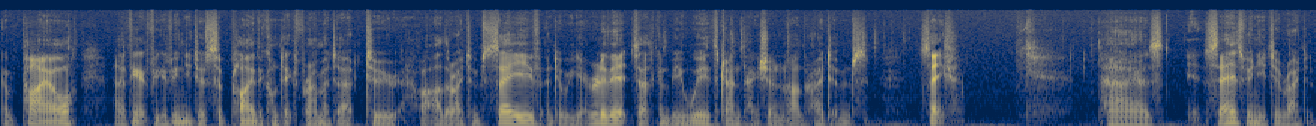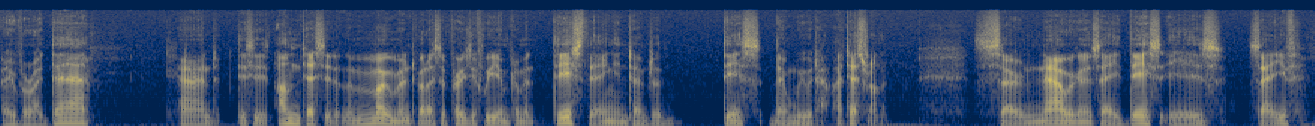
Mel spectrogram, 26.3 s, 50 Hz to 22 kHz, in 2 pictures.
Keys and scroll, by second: 10.1 F2, 11.5 alt+Return.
